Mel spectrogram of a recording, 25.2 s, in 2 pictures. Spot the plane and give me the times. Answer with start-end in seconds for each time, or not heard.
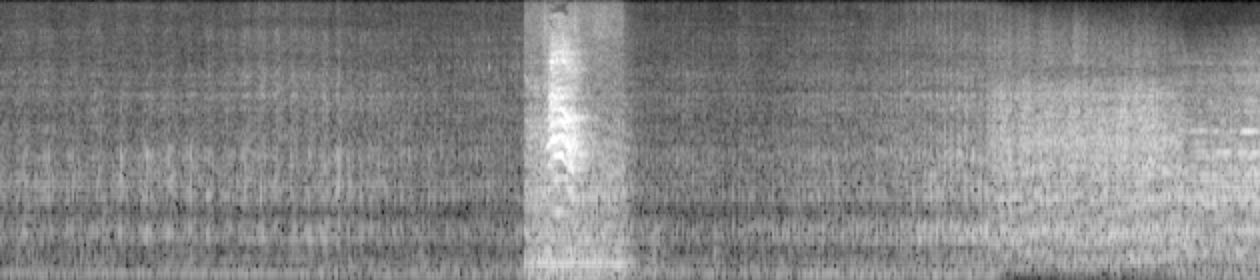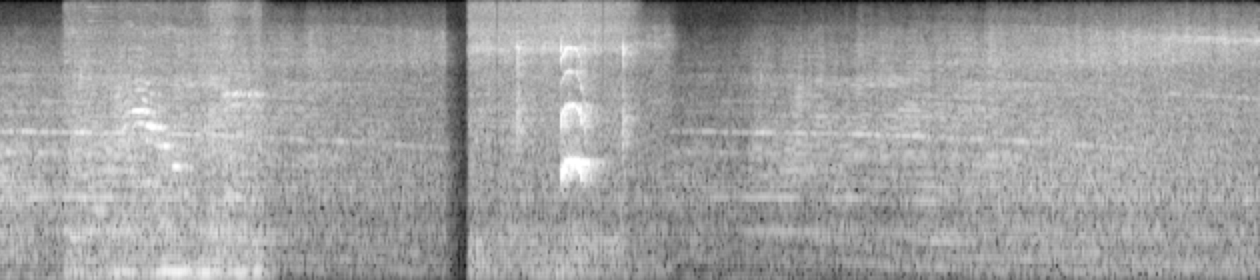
0.0-17.1, 18.9-25.1.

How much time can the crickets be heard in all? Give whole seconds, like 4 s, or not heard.
not heard.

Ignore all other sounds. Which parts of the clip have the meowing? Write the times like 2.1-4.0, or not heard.
5.2-6.2, 13.2-15.2, 17.2-18.9.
